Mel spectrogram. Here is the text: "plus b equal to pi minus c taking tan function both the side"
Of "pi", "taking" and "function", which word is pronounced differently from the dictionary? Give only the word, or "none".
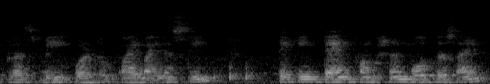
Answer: pi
